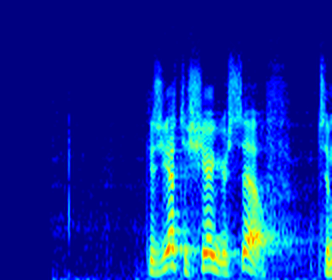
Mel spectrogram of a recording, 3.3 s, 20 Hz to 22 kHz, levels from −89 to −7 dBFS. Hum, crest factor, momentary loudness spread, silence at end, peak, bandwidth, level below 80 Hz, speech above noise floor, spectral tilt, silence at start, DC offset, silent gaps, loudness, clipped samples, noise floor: none; 20 dB; 13 LU; 0 s; -18 dBFS; 16 kHz; -80 dBFS; 40 dB; -4.5 dB/octave; 1.5 s; under 0.1%; none; -34 LUFS; under 0.1%; -73 dBFS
